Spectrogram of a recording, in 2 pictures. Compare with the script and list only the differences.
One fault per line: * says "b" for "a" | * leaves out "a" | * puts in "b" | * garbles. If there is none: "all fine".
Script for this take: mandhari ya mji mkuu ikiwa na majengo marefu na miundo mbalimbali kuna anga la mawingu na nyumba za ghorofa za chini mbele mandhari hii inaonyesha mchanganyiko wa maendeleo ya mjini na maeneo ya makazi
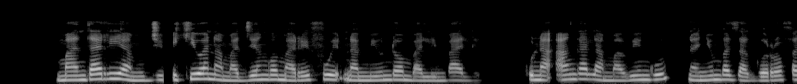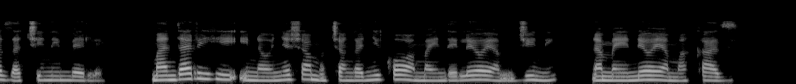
* leaves out "mkuu"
